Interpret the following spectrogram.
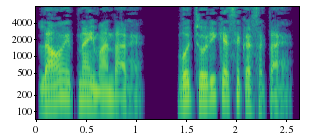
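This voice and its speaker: A man's voice: medium pitch, sing-song, fairly quick, a bit bright, no room sound. A man narrating a drama recap and voicing every character's lines himself, acting each one out in turn.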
